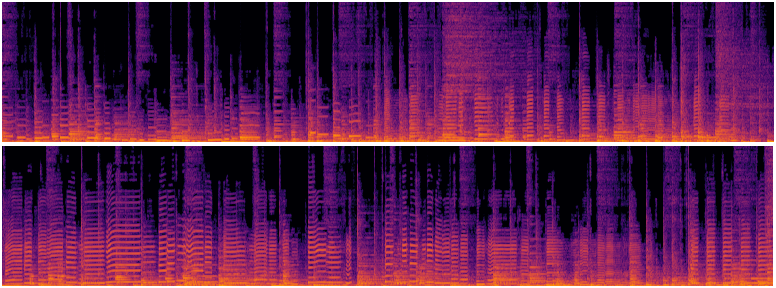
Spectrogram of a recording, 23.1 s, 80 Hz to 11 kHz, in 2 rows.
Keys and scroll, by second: 7.8 space.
